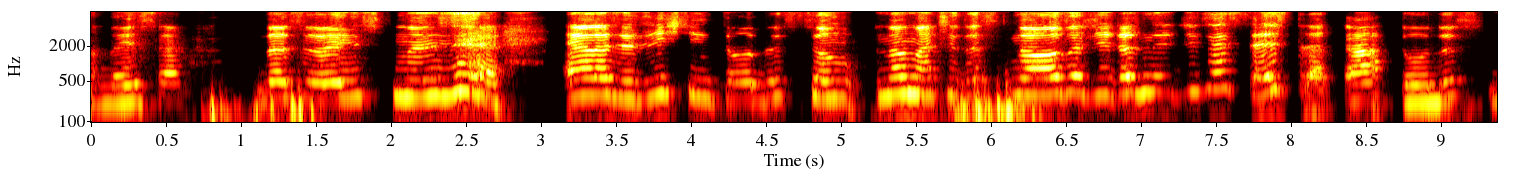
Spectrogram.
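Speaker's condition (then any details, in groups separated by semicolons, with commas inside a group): Cerebral palsy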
